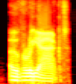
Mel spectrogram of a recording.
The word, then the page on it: overreact: British English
